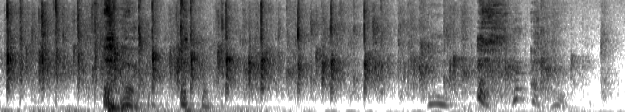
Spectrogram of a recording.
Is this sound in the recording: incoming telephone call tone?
no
